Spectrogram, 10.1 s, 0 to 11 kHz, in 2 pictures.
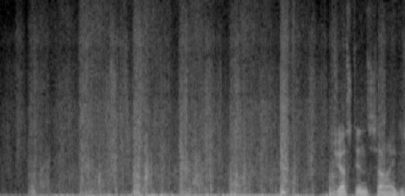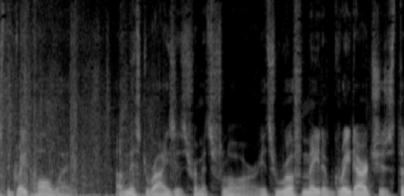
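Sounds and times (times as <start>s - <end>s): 
footsteps crunching inside an ice hotel: 0.0s - 7.2s
speech: 4.2s - 10.1s.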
